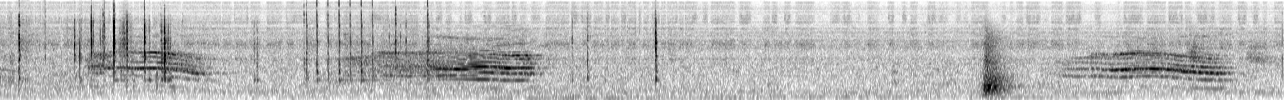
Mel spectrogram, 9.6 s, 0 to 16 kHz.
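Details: Male brown tabby and white kitten born 27 February 2011, mewing repeatedly in short wavering cries, a burst of several mews early, another series midway and a final string of mews after a sharp knock.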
